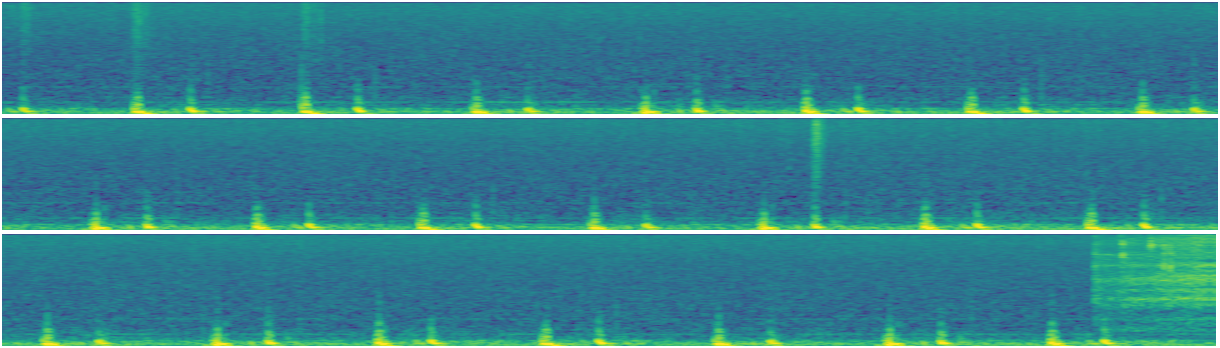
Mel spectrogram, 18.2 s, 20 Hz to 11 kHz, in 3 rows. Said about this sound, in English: Baby, can you hear my heartbeat? It's beating to the tone of CITR 101.9 FM.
